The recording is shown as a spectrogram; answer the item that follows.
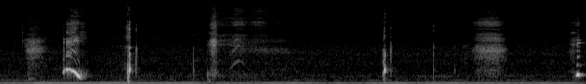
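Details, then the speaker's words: Infant boy, born the previous August, with hiccups for about the third time that day: several short, abrupt little catches at irregular intervals over a steady low background hum; hiccups. "I didn't intend to get the hiccups again he had he comes I think three times today already"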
